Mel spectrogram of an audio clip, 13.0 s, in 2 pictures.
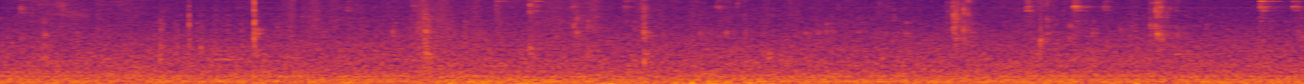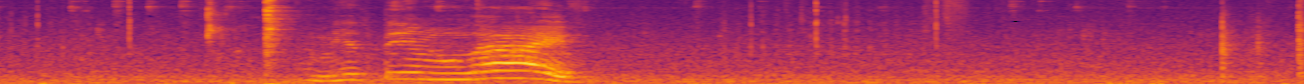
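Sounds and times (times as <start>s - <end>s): people chewing food: 0.0s - 7.8s.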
